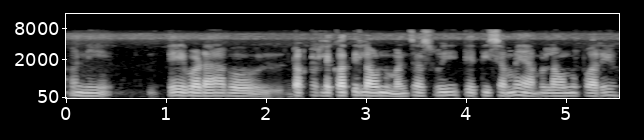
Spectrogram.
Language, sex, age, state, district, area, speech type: Nepali, female, 60+, West Bengal, Darjeeling, rural, spontaneous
